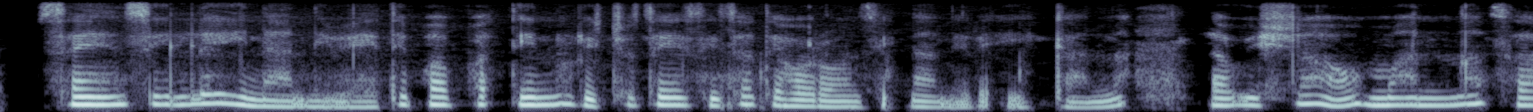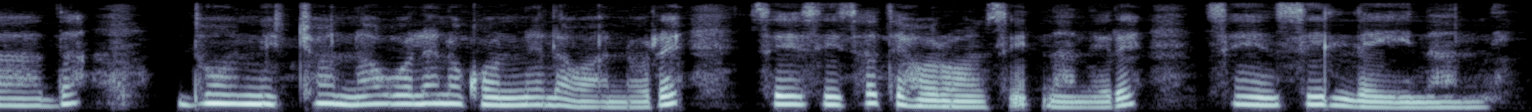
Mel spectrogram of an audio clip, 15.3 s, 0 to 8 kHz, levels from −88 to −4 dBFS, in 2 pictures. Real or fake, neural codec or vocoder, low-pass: fake; vocoder, 24 kHz, 100 mel bands, Vocos; 7.2 kHz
